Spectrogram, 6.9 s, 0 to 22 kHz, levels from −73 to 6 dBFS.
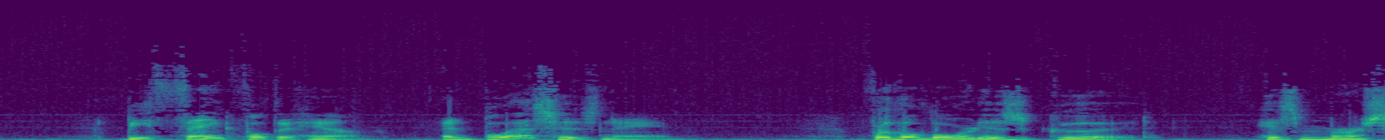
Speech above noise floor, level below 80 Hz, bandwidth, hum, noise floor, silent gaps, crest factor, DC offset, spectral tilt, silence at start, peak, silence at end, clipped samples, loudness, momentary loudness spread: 23 dB; -40 dBFS; 12 kHz; none; -36 dBFS; none; 14 dB; under 0.1%; -7 dB/octave; 0.1 s; 0 dBFS; 0 s; under 0.1%; -14 LUFS; 13 LU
